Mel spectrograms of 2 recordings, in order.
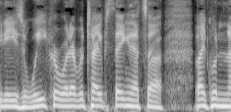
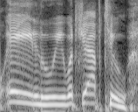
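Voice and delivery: raised, friendly hello to a dog; happy dog talk; 5 semitones higher than usual. Shown as a demonstration. Trainer as visitor greets Louie, talking happy. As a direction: greet the puppy happily, pitched up. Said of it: "talking happy to him".

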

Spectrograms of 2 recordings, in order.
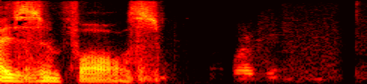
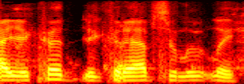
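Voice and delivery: normal talking voice

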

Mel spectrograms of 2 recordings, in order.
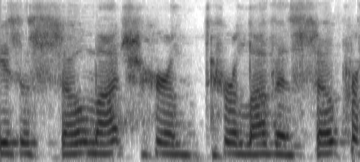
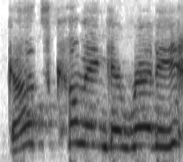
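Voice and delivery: high, lightly hammed-up herald voice; mock divine announcement; 11 semitones higher than usual. Podcast guest playfully voicing God's herald, high mock proclamation. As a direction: announce it like a grand heavenly herald.

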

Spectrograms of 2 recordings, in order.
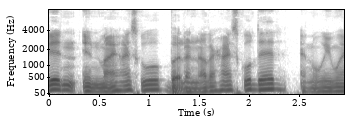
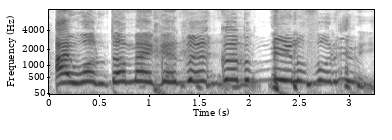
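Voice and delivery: high, loud, hammed-up wail; mock sobbing plea; 10 dB louder than usual. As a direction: wail it slowly like a heartbroken waiter. Poor waiter pleading, voiced as sobbing.

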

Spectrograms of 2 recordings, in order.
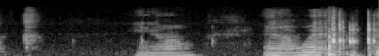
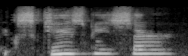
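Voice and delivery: pointed, higher-pitched objection; indignant retort; 8 semitones higher, slower than usual. Retold or imitated. Customer answering the man who called her little girl, indignant. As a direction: pull him up sharply, pitch lifted.

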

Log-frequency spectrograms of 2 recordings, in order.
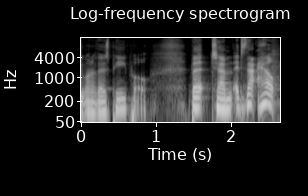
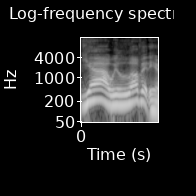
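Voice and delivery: American fan gushing; 7 semitones higher, 6 dB louder than usual. Retold or imitated. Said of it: "And she's like".

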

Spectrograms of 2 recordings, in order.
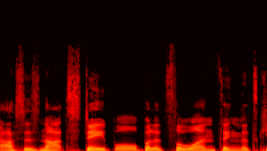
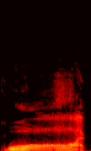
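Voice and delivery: imitating Andrew; 8 semitones higher, 4 dB louder than usual. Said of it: "he's like".

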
